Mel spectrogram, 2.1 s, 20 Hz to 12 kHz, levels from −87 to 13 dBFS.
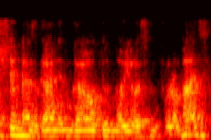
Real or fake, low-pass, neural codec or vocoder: fake; 7.2 kHz; codec, 16 kHz, 8 kbps, FunCodec, trained on Chinese and English, 25 frames a second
